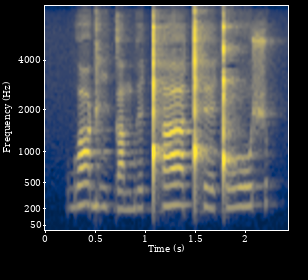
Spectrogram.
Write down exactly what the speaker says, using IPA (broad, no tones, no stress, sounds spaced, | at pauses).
ɡʷ ɑ ɡ iː ɡ a m b ɪː ǃʰ aː ǃʰ eː ǃ oː ʃ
